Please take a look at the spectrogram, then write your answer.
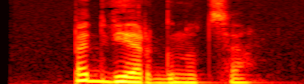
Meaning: passive of подве́ргнуть (podvérgnutʹ), to be subjected, to undergo, to be exposed
- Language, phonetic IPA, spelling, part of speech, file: Russian, [pɐdˈvʲerɡnʊt͡sə], подвергнуться, verb, Ru-подвергнуться.ogg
